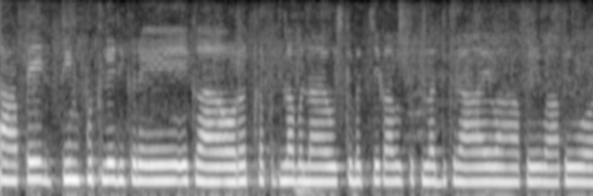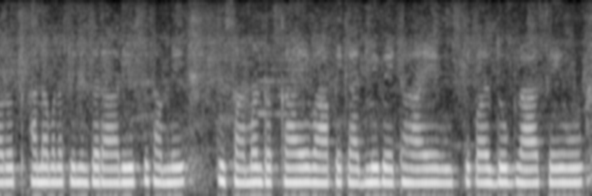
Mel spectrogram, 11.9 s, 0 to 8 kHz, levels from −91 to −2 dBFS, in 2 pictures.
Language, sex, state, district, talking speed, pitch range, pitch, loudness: Hindi, female, Bihar, Jamui, 265 wpm, 220-240 Hz, 230 Hz, -13 LUFS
